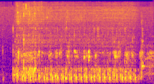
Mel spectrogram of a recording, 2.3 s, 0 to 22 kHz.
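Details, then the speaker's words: ECM Synchronika dual boiler espresso machine, cold, copper tube removed with 17 mm wrench; blowing air through the tube down into the steam boiler gives rapid, even gurgling pops for about two seconds, showing the steam line is unobstructed and wide open. "Which I don't know if you can hear it, but I can tell that whole thing is wide open. So you will definitely should be getting steam coming through this."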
